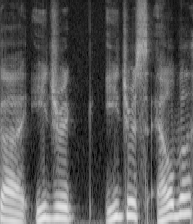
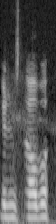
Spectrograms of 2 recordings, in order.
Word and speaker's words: Idris Elba: I think Idris Elba, is that his name? Did I say it right? Idris Elba.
